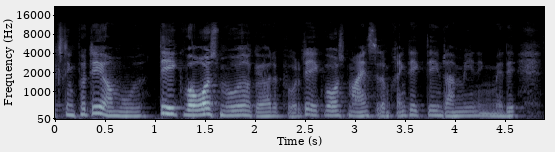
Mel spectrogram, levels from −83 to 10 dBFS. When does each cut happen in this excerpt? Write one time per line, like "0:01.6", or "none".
none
